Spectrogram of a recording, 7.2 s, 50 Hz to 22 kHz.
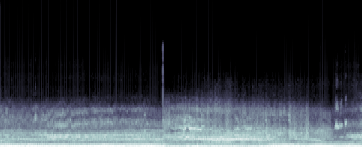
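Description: BMW E36 straight-six engine held high in the revs through a tandem drift, with tyres skidding; in the last few seconds the revs dip and climb again several times as the driver works the throttle.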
